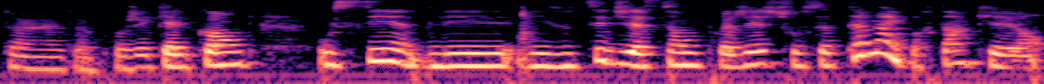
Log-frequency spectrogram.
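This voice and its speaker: Spoken with a Quebec accent at a very fast pace, the voice moves through ordinary pitch variation. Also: woman. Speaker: online course creator, project management coach. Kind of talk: live stream talk to viewers. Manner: halting, many fillers.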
